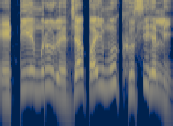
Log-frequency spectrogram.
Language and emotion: Odia, happy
